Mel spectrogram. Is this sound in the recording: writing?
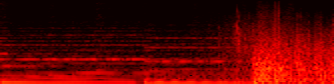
no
